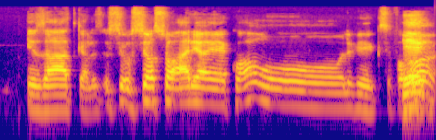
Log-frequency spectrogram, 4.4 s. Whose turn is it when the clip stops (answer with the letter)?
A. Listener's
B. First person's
A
